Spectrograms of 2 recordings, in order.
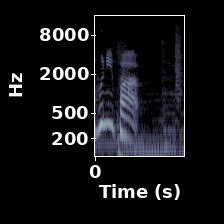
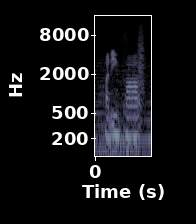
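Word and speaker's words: HuniePop: e uh hone honey I think it's pronounced Honey Honey Pop but people say hone pop just because of the way it's uh spelled yeah that one's a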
